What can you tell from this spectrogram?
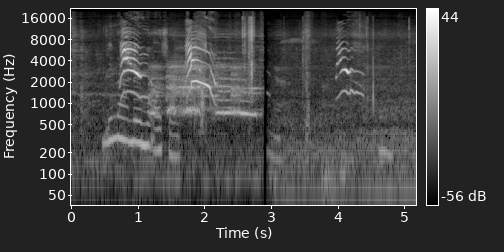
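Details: Stray kitten on a dirty street, crying for help and apparently lost from its mother: loud, high, drawn-out meows with falling tails, three calls across the clip, while a woman speaks softly to it.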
